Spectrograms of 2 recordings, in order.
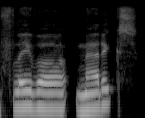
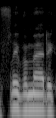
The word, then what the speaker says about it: Flava Matikz: that that's the handle flavo matic straight right f-l-a-v-a-m-a-t-i-k-z but the way i spell it is like kind of two names so flavor is the first name is the second name so sometimes you may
